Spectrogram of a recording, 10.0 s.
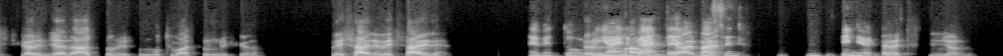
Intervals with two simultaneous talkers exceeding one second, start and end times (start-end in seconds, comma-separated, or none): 5.8-7.3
